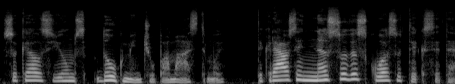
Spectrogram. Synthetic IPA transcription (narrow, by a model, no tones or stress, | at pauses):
sʊkʲɛlˠsjʊmsd̪ɒʊkmʲɪnʲt͡ʃʲuːpɐmɑ̰ːsʲt̪ʲimʊ̰j | t̪ʲɪkɾʲæˑʊsʲɛɪnʲɛsʊʋʲɪskuɔsʊt̪ʲɪksʲɪt̪ʲɛ̰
